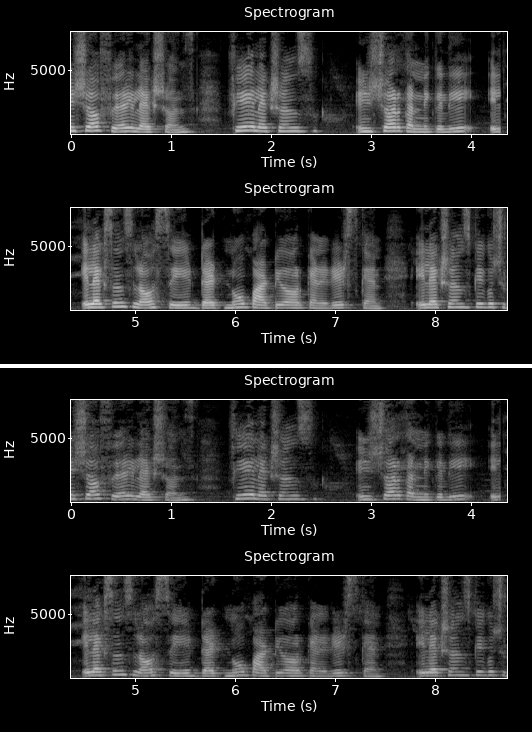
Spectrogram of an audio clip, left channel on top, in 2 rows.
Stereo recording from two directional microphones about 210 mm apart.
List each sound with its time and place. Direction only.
0.0 s a woman's voice: 45° left (ahead or behind)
